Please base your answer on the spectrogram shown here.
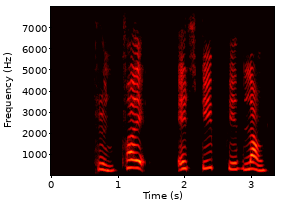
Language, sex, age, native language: Icelandic, female, 10, German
